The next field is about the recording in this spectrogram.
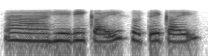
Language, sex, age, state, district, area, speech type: Kannada, female, 18-30, Karnataka, Gadag, rural, conversation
